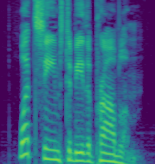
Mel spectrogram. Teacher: the intonation Falls at the end of the question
